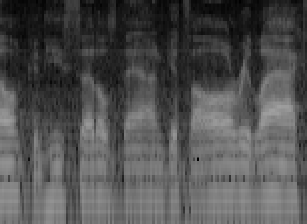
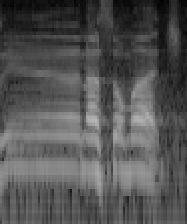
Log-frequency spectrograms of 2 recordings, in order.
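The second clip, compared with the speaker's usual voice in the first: reluctant shrug; 8 semitones higher, 5 dB louder, slower than usual. Retold or imitated. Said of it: "he was".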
